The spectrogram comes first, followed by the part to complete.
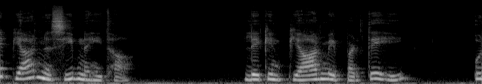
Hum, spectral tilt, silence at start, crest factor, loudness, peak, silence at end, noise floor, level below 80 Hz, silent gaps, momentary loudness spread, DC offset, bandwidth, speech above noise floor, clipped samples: none; -5.5 dB/octave; 0 s; 16 dB; -26 LUFS; -10 dBFS; 0 s; -48 dBFS; -46 dBFS; none; 13 LU; under 0.1%; 16.5 kHz; 23 dB; under 0.1%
